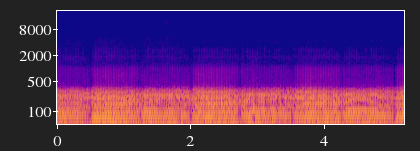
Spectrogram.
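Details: Kittens purring happily while being massaged: a steady, deep, rumbling purr that swells and eases with each breath, roughly every three-quarters of a second, with no other sounds.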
